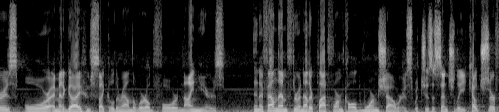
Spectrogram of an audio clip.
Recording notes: Live from a table in a busy coffee place in the center of Valencia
